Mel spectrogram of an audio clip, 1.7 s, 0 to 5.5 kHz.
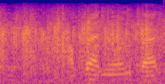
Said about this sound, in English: Yeah, play that applause. We're going to applaud that 2,000 mark. You can put that, put that applause music in the back. Yeah, hit that up, man.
